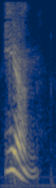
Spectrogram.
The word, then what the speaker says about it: Jan: So our first email is from Ian. – Okay. – Who spells his name J-A-N, but it's pronounced Ian.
